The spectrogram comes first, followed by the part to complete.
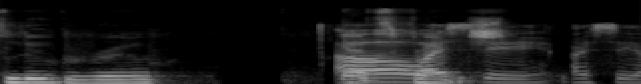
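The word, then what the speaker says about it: loup-garou: a bit oh yeah Loop Guru but it's the it's not pronounced it's l grew oh I see I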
